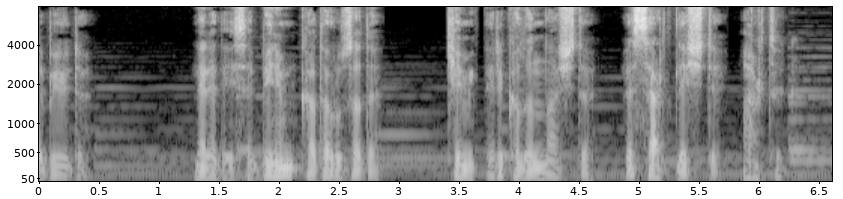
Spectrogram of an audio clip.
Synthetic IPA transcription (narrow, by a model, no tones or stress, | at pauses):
ɛbyjyd̪y | ne̞ɾe̞d̪ejsɛbe̞nimkʰad̪aɾuzad̪ɯ | cʰe̞miclʲe̞ɾikʰalˠɯnlˠaʃt̪ʰɯ | vɛsæɾt̪lʲɛʃt̪ʰɪaɾt̪ʰɯk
